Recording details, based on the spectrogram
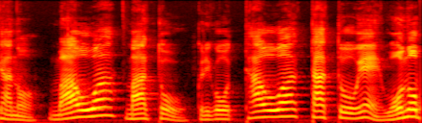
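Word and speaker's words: tātou: 그럼 여기서부터는 그 4개의 단어 마우와 마토 그리고 타우와 타토의 원어 발음으로 한번 들어보시겠습니다.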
